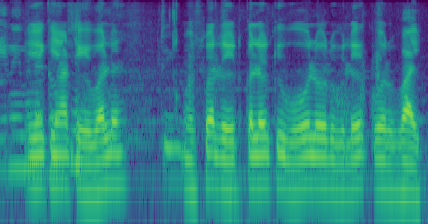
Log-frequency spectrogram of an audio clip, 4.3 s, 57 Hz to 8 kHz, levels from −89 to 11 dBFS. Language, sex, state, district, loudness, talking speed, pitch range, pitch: Hindi, male, Madhya Pradesh, Bhopal, -15 LUFS, 210 wpm, 120-135 Hz, 130 Hz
